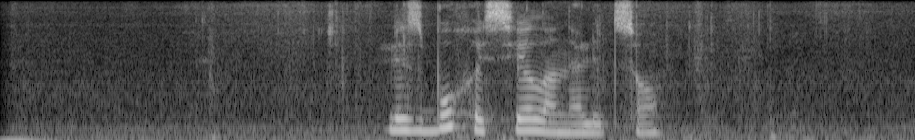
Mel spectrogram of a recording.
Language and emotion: Russian, neutral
